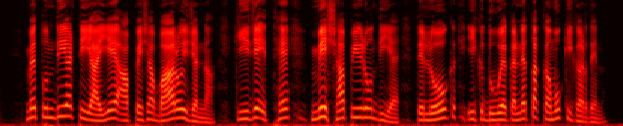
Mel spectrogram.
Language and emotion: Dogri, angry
